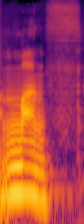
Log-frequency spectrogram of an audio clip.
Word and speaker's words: month: La t de next no se dice next month la TH de month, como manzana pero sin ana, month, semiclave, month, ¿vale?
